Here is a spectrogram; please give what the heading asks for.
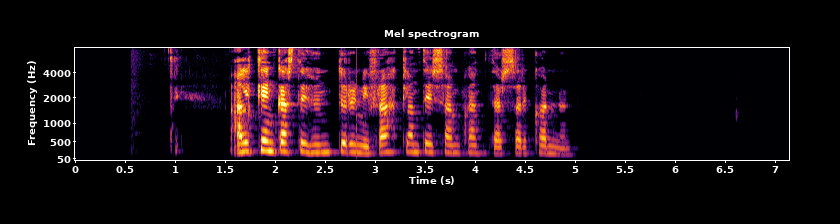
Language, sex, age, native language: Icelandic, female, 40-49, Icelandic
